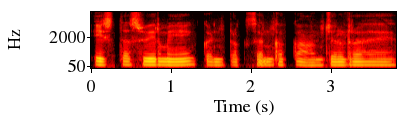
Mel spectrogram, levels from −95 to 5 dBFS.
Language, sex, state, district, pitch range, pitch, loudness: Hindi, male, Goa, North and South Goa, 115-125 Hz, 120 Hz, -34 LUFS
